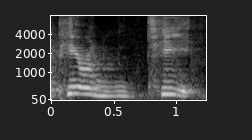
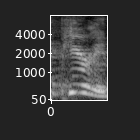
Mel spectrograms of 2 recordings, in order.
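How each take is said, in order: First: "period T" with a separate T sound on the end; added final T. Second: Said in the usual way. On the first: Shown as a demonstration. Showing how they say the slang word, "period T" with T added. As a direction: tack a distinct T onto "period T". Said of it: "they say period T". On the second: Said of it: "they don't say period".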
